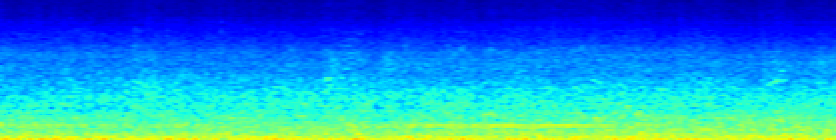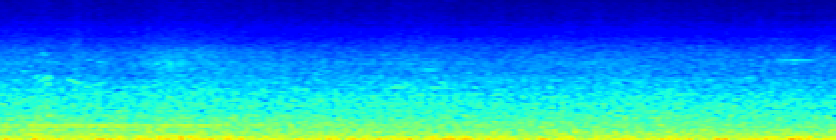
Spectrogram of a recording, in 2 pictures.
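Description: Traffic rumbles steadily along a busy city street outdoors.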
